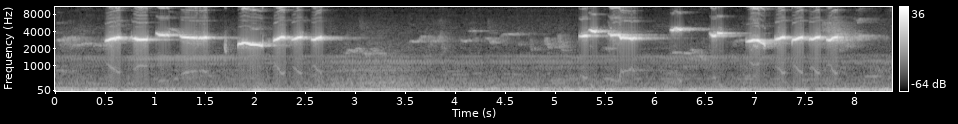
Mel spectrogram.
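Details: Orange-headed thrush singing two bursts of rapid whistled phrases, slurred notes rising and falling, separated by a quiet gap of about two seconds; faint low hum behind.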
